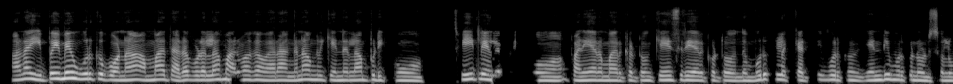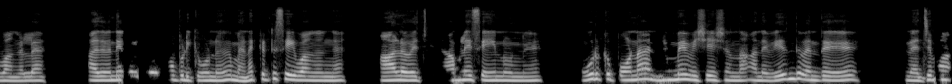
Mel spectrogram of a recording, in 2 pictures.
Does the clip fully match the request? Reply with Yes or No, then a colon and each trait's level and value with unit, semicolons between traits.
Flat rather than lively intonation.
Yes: narrow, 2.3 semitones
